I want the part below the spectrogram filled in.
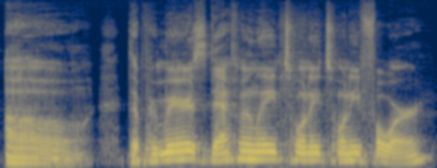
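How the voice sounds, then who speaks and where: A middle-aged man with a low voice, a podcast guest who tells his stories animatedly and acts out the dialogue. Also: lively intonation, moderate pace, warm tone. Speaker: guest, screenwriter and actor. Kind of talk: casual storytelling in a podcast interview.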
